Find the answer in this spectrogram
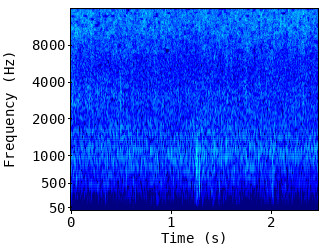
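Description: Near silence: faint outdoor hiss, with a single soft click a little past the middle.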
